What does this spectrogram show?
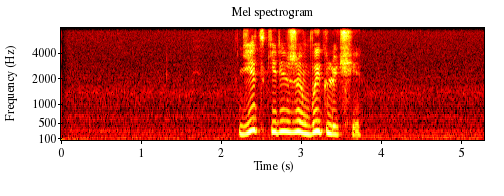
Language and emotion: Russian, angry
